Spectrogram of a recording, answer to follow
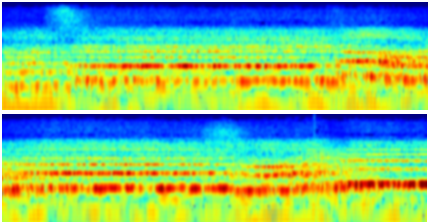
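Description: Children's choir singing a slow melody in long held notes over a steady low accompaniment, growing gradually louder.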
